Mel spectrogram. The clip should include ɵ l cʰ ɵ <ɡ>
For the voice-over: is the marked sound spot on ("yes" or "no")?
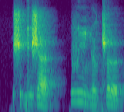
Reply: no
